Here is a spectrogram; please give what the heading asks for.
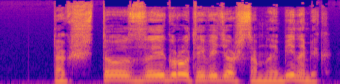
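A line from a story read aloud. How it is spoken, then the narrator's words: Gloomy question. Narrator (Russian): мрачно спросил Саймон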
